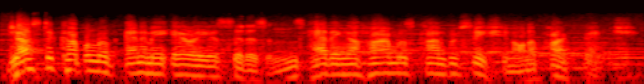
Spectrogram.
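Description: An actor playing a wry, knowing narrator of a 1940s spy training film, with a clipped, sardonic delivery. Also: male voice, mid-range voice, sing-song, fairly quick, lightly acted. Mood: explanatory. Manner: sardonic, clipped, addressing the character. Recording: muffled 1940s film soundtrack, music behind.

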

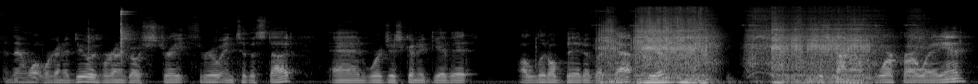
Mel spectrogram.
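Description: Low-voiced man explaining in an echoey room. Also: level tone, moderate pace. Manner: casual, explanatory, frequent "okay?" check-ins. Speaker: judo coach. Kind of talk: how-to demonstration. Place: small storage room with mats, indoors. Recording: echoey small room, faint noise.

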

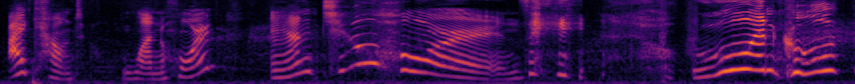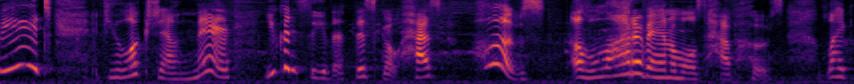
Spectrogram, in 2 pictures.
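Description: Very high-pitched, animated young woman hosting kids' TV. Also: slow, background noise. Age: young adult. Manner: exaggerated, sing-song, exclamatory delivery with frequent giggles. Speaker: children's show host. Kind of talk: educational kids' show presenting. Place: outdoors at a farm with animal pens.

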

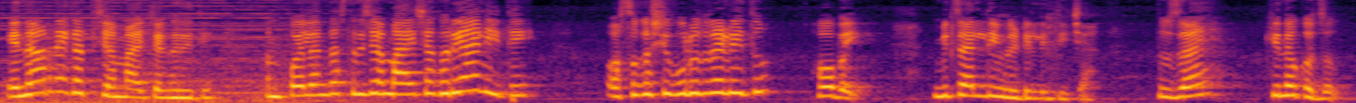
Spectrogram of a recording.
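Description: A woman's voice: high-pitched, animated, very fast, faint music behind. A woman voicing a blunt, indignant village neighbour in a comic cartoon, scolding in a Varhadi Marathi accent. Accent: Varhadi Marathi from Vidarbha.

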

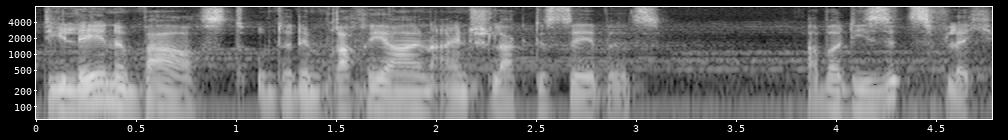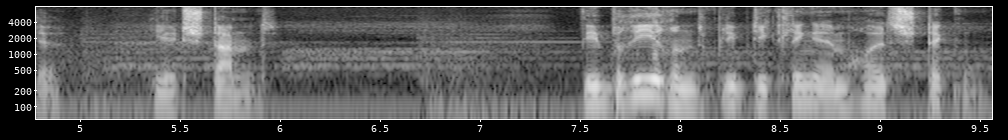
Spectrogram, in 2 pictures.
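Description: A man's voice: fairly low pitch, a little slow, soft background music. A man reading scripted, dramatic fantasy narration as the narrator of an audio drama.

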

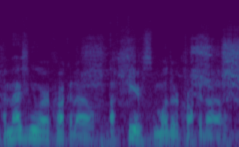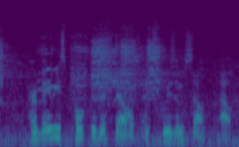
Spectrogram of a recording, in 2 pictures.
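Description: A young man reads a picture book to small children with expressive, deliberate storytelling phrasing, recorded outdoors. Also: mid-range voice. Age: young adult. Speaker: county environmental employee reading to children. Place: outdoors under a tree by water. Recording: outdoor recording with loud ambient noise.

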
